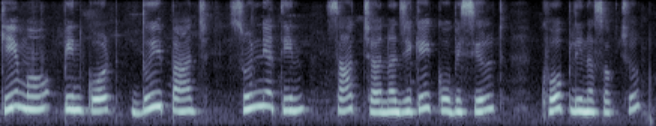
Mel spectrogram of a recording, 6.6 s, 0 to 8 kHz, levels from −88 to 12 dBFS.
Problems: background sounds at intervals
